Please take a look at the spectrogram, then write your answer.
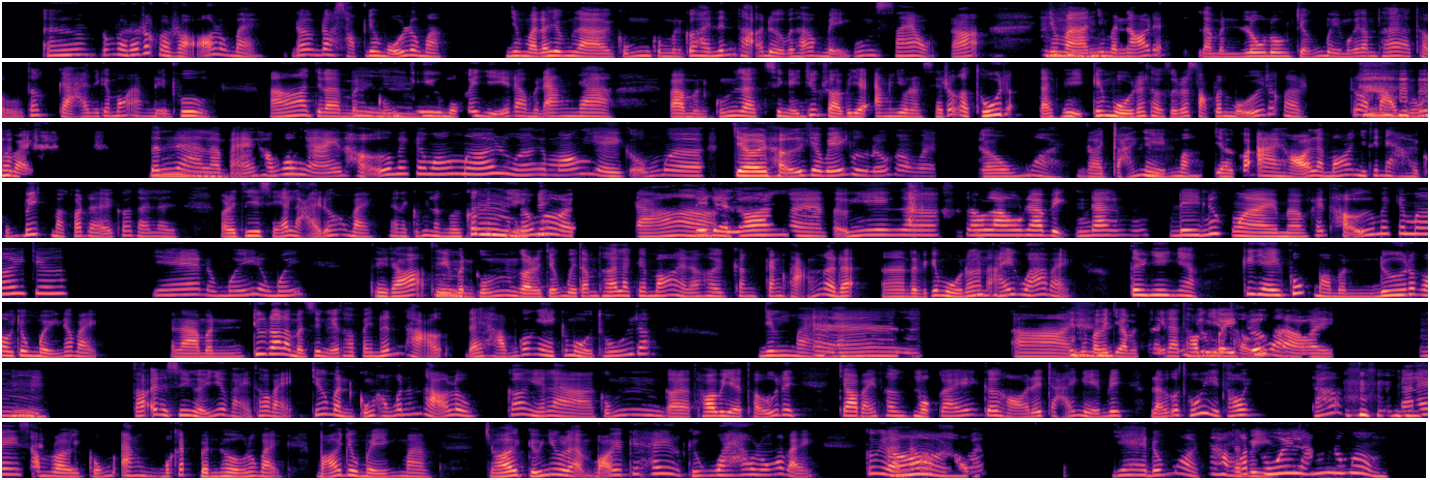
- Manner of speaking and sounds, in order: tapping; laugh; laugh; other background noise; chuckle; laugh; laugh; laugh; laugh
- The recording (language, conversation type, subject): Vietnamese, podcast, Bạn thay đổi thói quen ăn uống thế nào khi đi xa?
